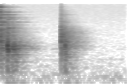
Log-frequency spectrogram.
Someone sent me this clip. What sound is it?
Placing a spoon down on kitchen work surface
drop, spoon, kitchen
